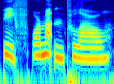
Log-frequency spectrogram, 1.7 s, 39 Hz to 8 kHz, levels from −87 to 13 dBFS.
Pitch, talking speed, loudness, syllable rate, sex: 220 Hz, 140 wpm, -18 LUFS, 3.9 syllables/s, female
